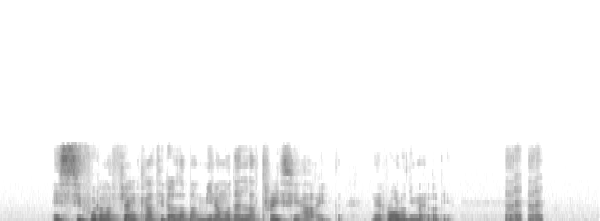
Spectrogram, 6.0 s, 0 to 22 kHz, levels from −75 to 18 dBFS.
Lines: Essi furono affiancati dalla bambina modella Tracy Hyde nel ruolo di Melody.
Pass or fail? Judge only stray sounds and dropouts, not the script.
fail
